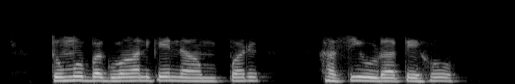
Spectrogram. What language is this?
Hindi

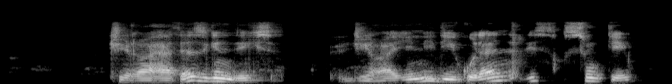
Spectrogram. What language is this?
Kabyle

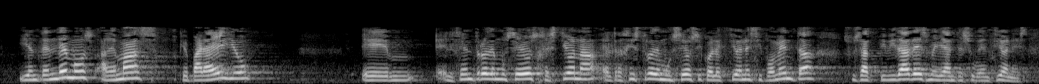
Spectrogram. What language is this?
Spanish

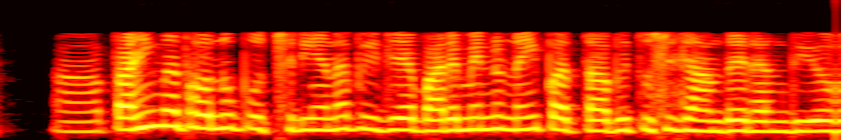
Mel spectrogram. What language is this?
Punjabi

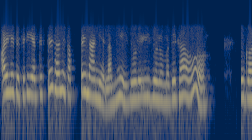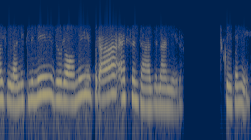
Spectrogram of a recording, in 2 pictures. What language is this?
Nepali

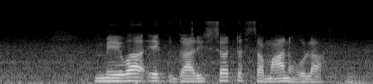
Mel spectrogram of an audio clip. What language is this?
Bhojpuri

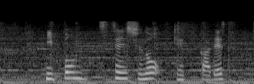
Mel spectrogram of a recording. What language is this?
Japanese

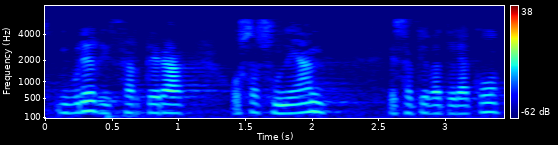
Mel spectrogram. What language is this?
Basque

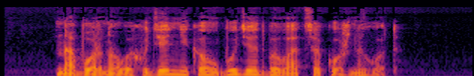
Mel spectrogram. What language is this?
Belarusian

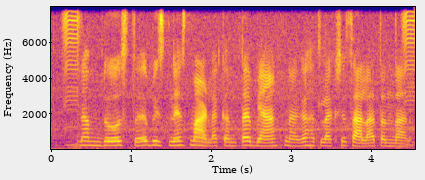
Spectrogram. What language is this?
Kannada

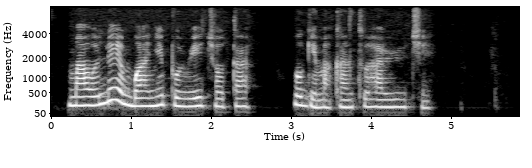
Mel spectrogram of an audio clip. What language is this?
Igbo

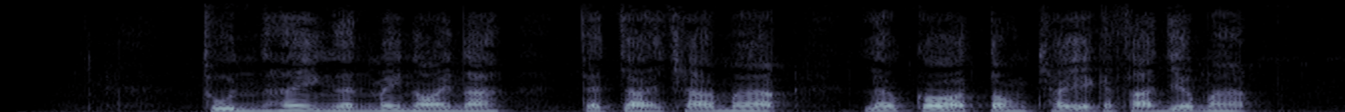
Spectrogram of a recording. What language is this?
Thai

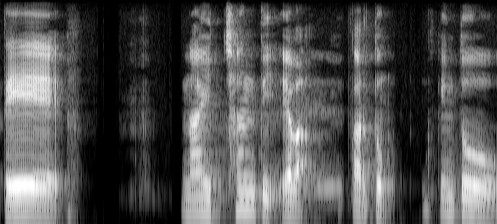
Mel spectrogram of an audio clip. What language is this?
Sanskrit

